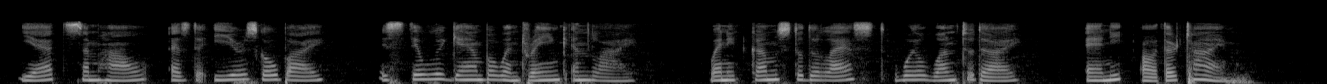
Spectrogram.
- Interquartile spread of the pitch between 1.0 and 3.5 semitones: Yes, narrow, 2.4 semitones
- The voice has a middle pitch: No, high, 200 Hz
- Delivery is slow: Yes, slow, 120 wpm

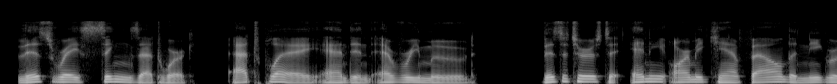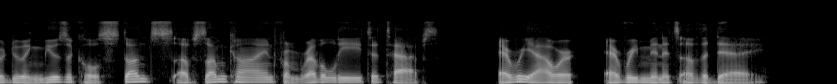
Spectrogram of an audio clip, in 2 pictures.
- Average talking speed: No, slow, 130 wpm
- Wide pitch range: No, average, 4.2 semitones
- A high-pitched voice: No, low, 100 Hz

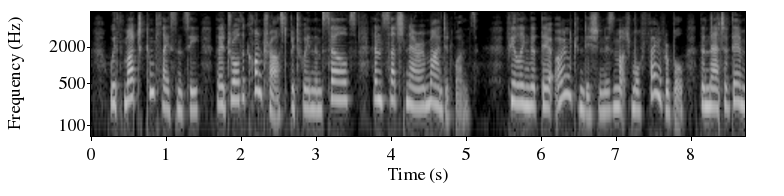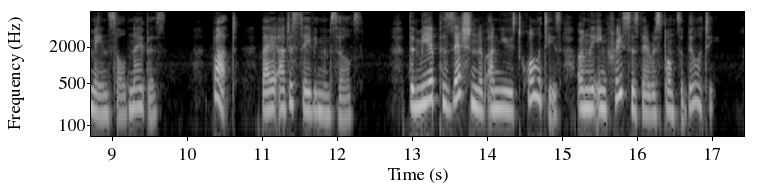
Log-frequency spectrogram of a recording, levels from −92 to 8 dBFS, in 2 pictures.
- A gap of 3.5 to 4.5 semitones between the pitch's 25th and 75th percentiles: No, average, 5.3 semitones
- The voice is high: Yes, high, 205 Hz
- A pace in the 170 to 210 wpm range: No, average, 155 wpm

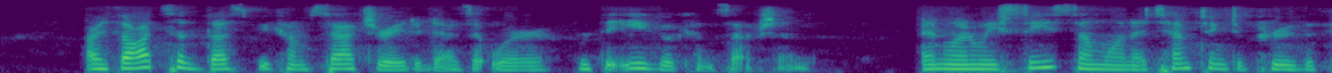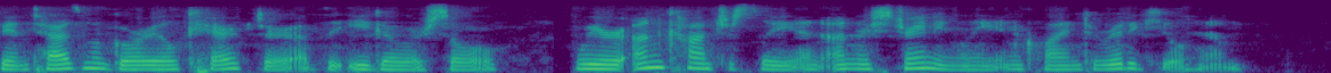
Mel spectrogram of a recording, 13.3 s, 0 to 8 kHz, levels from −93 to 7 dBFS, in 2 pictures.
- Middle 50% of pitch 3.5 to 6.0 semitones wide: No, average, 2.7 semitones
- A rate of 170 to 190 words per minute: Yes, average, 180 wpm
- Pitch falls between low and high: Yes, medium, 180 Hz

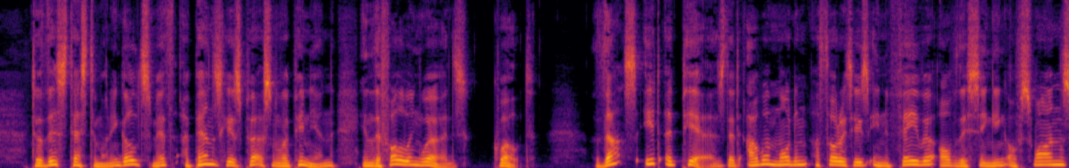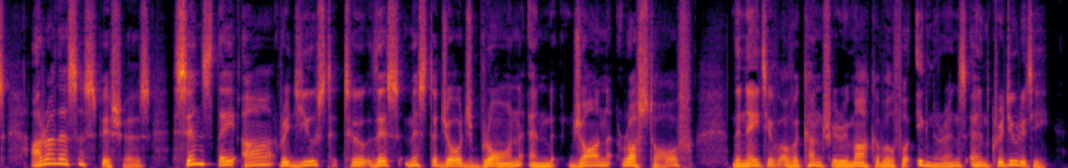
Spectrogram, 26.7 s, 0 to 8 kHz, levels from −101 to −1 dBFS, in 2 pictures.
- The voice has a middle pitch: Yes, medium, 145 Hz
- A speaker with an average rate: No, slow, 115 wpm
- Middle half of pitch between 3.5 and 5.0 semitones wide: No, wide, 5.6 semitones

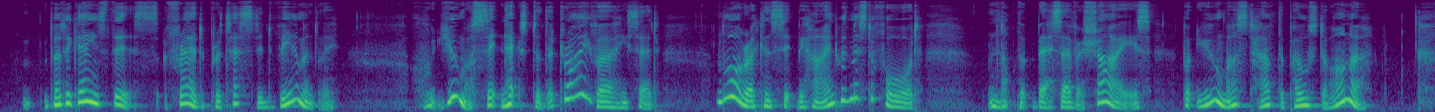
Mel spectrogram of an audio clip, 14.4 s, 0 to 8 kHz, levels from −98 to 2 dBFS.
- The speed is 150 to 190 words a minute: No, average, 140 wpm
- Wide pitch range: Yes, wide, 8.6 semitones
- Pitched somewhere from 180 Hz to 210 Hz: Yes, medium, 185 Hz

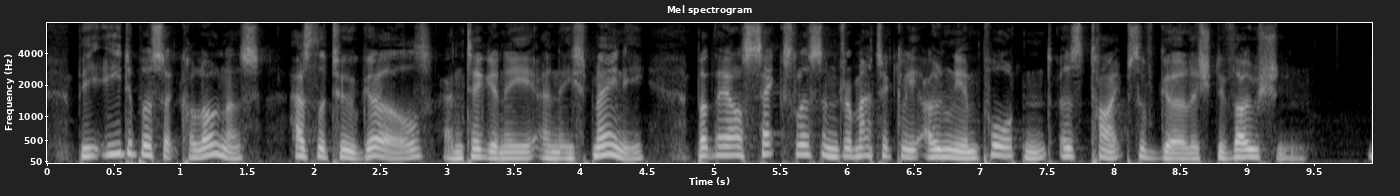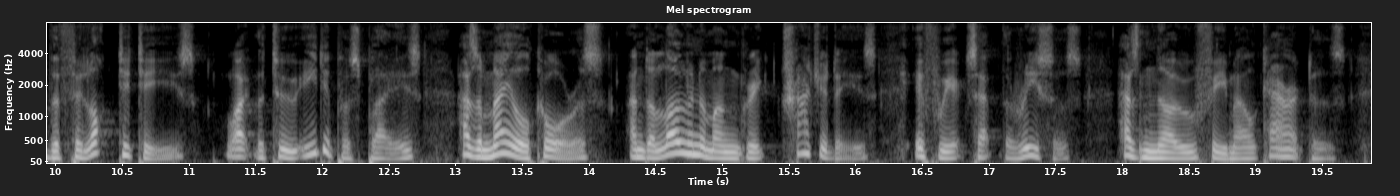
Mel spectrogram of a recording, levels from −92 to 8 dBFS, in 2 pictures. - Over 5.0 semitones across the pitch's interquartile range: Yes, wide, 5.5 semitones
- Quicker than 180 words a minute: No, average, 150 wpm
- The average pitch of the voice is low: No, medium, 150 Hz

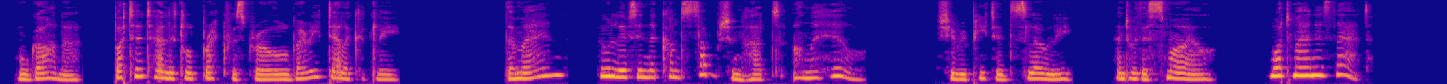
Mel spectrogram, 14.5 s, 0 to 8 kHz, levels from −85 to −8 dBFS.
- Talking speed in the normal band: No, slow, 125 wpm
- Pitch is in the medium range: No, high, 205 Hz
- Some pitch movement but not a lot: No, wide, 6.5 semitones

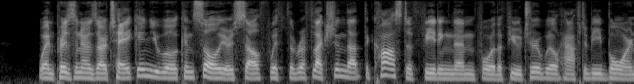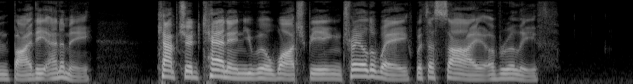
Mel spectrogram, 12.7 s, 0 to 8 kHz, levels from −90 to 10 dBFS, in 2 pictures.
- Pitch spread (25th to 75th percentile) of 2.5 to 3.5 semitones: Yes, average, 3.1 semitones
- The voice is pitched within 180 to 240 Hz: No, low, 135 Hz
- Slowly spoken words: No, average, 195 wpm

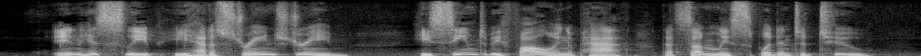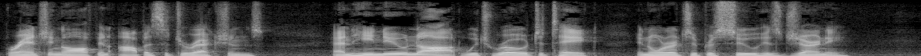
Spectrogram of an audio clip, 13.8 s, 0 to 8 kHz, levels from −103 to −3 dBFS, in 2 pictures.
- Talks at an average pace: Yes, average, 170 wpm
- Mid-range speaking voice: No, low, 130 Hz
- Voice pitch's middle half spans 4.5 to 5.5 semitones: Yes, average, 4.8 semitones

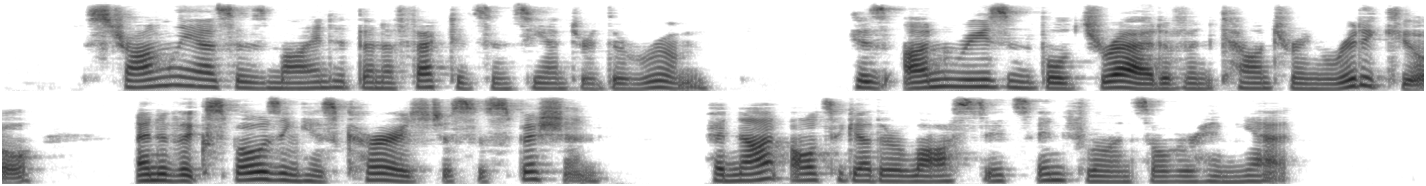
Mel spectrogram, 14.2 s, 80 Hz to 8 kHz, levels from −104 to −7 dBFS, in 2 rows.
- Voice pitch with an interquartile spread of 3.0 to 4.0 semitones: Yes, average, 3.4 semitones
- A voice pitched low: No, high, 190 Hz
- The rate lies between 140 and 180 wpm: Yes, average, 150 wpm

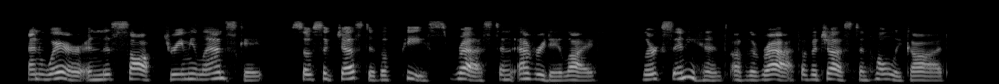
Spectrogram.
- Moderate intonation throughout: Yes, average, 3.7 semitones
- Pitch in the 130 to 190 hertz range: No, high, 225 Hz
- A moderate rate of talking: Yes, average, 160 wpm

